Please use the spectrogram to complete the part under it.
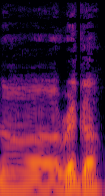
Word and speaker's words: Riga: When I was in Riga, which rhymes with nigga, I was at a nightclub, as you guys know.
